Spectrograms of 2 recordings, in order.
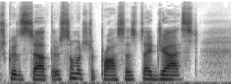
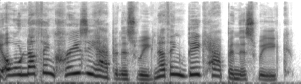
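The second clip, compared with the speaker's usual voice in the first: much higher, breezy shrug of a voice; dismissive brush-off; 7 semitones higher than usual. Retold or imitated. Imitating listeners shrugging off their week, airy and high. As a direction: wave it away lightly. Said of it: "we may say".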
